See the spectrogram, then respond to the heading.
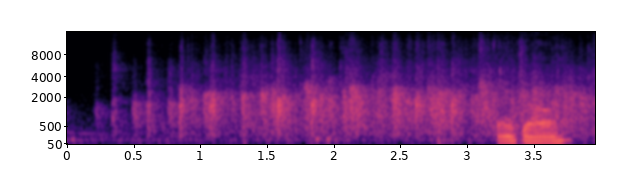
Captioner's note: applause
